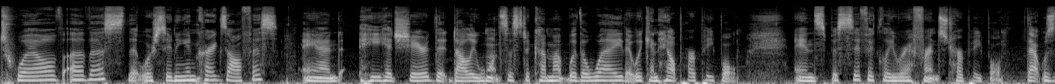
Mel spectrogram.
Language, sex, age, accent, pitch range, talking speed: English, female, 40-59, American, 165-195 Hz, 205 wpm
